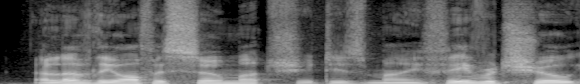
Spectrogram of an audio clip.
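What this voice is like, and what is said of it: Put-on accent that keeps changing. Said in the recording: “I feel like I need to read the review in that voice now ... Your accent, like, keeps changing.”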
